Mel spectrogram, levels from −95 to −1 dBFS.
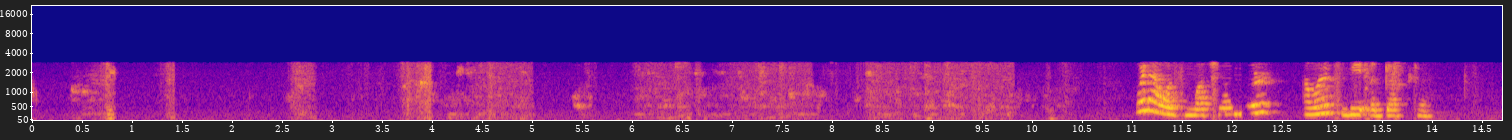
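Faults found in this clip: Aliasing, whole clip: speech sibilants gritty and metallic, spectrum packed hard against a 3 kHz edge. Fits a downsample to 6 kHz without anti-alias filtering in the resampler. Content above 3 kHz folds back as unrelated tones, roughly 20 dB below signal.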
